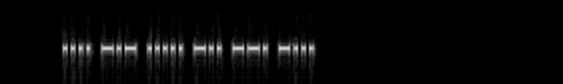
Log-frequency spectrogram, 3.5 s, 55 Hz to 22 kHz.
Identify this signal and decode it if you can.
Morse code, heard as a keyed tone, about 48 wpm, 700 Hz. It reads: HK5DGB
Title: DXCC-100 Call Signs - 6 Characters - 50wpm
